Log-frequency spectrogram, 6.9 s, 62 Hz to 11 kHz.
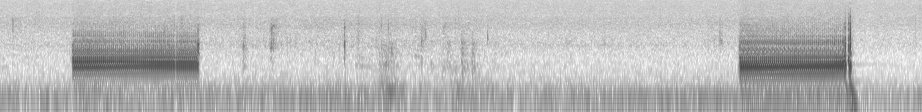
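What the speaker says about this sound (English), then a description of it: "Keep ringing, 761. They're ringing the number, Sergeant." A telephone line ringing in an old radio police drama: two long buzzing ring tones about five seconds apart, with faint low hum and scattered noise between them.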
